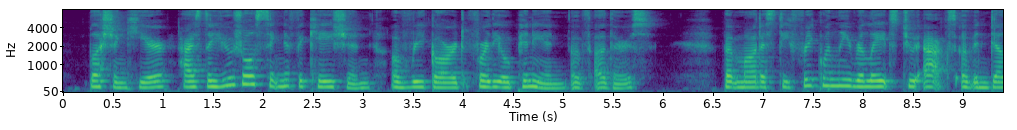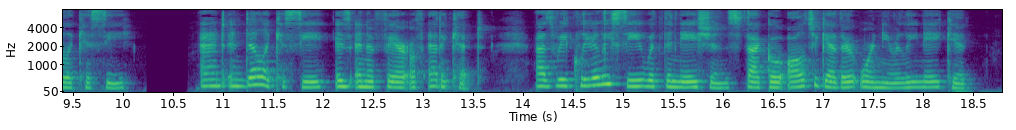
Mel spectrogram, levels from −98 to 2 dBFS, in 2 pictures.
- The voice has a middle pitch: No, high, 200 Hz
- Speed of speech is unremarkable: No, slow, 130 wpm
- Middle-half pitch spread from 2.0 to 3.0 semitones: Yes, average, 2.7 semitones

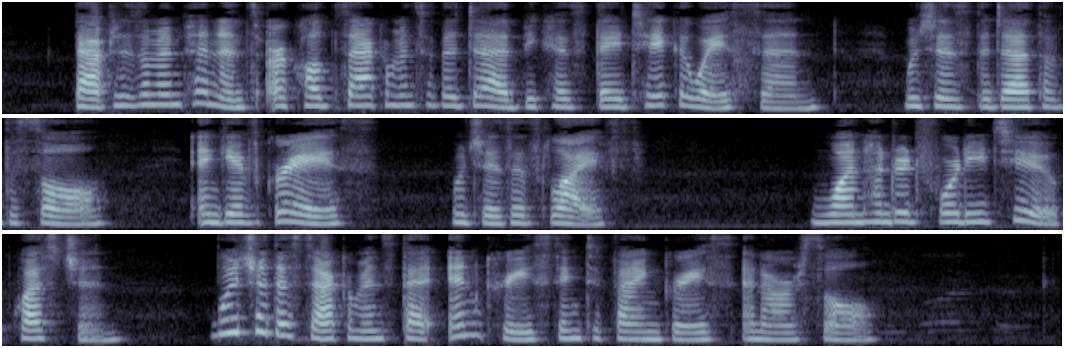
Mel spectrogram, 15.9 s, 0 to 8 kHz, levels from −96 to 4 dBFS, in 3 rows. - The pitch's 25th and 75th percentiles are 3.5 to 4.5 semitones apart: No, average, 3.0 semitones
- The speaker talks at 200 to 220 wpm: No, average, 155 wpm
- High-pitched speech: Yes, high, 215 Hz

